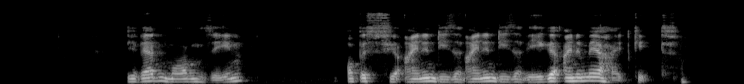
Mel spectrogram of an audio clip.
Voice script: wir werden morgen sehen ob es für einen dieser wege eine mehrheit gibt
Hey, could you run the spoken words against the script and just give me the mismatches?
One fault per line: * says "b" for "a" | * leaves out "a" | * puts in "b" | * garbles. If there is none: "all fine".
* puts in "einen dieser"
